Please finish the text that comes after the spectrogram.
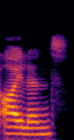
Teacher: we don't pronounce the S. So it's as if it's not there. So it's island, as if you have the word I plus land.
